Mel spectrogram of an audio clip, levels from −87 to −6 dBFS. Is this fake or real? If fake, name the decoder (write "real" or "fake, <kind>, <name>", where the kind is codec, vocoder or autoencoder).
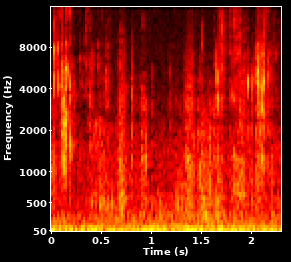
real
